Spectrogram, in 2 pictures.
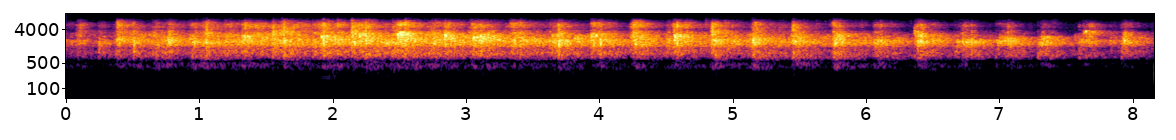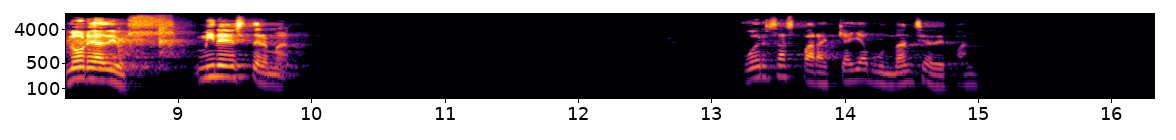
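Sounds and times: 
audience applauding: 0:00.0 - 0:09.0
speech: 0:08.2 - 0:10.0, 0:13.3 - 0:15.1.

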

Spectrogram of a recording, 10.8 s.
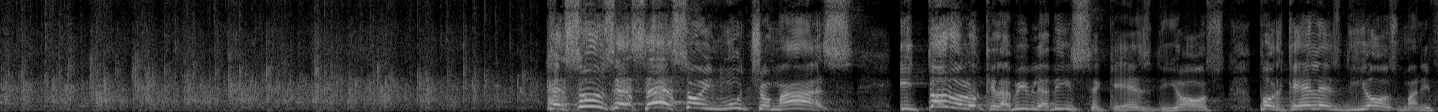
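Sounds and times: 
audience applause: 0:00.0 - 0:04.8
speech: 0:04.2 - 0:10.7.

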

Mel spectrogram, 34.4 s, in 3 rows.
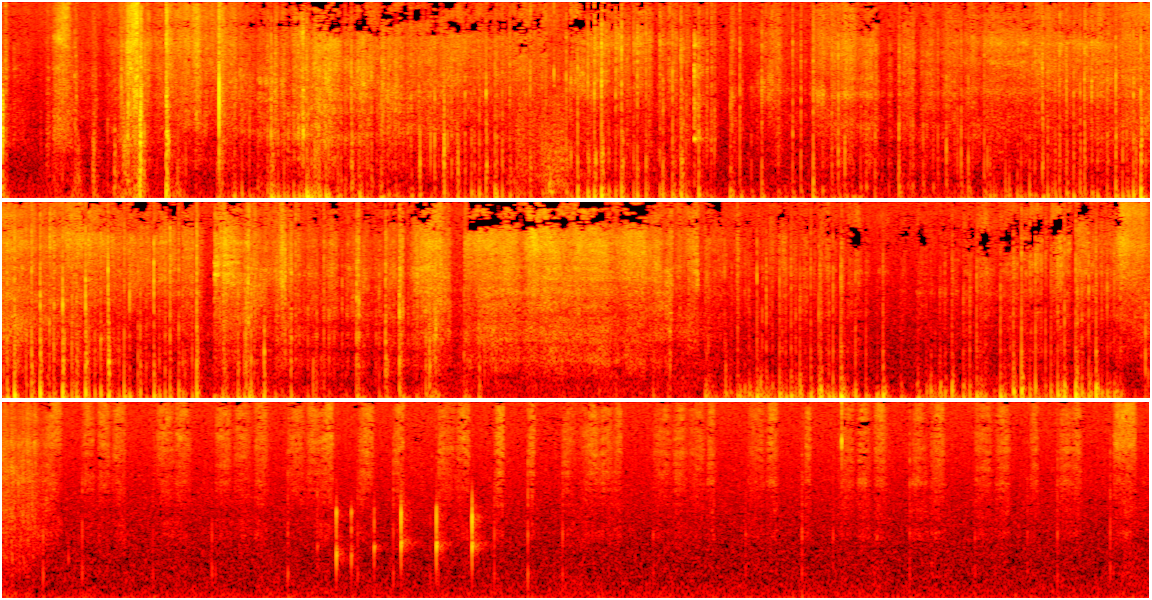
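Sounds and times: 
tapping, tracing and scratching on a book: 0:01.1 - 0:29.1.

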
